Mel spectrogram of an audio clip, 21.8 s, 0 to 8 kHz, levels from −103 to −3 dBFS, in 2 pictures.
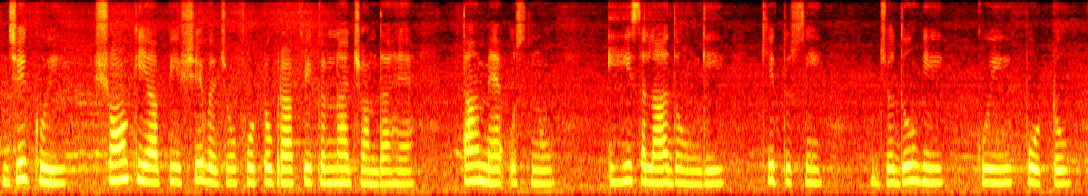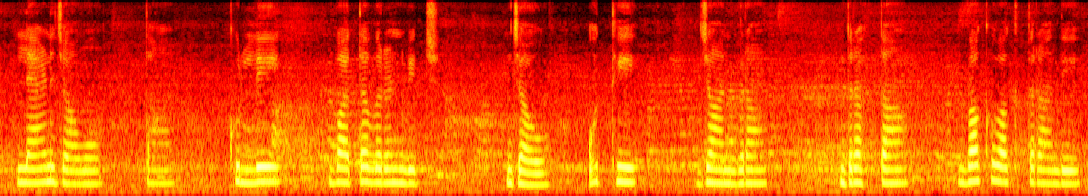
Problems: none marked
